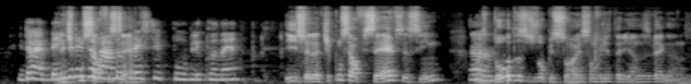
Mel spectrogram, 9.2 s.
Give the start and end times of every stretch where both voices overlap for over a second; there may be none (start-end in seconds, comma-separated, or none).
0.7-2.0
